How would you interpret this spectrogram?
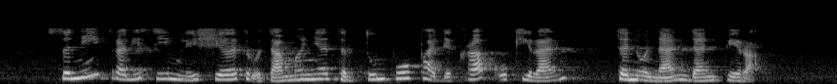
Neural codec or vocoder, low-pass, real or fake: vocoder, 44.1 kHz, 128 mel bands every 256 samples, BigVGAN v2; 5.4 kHz; fake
